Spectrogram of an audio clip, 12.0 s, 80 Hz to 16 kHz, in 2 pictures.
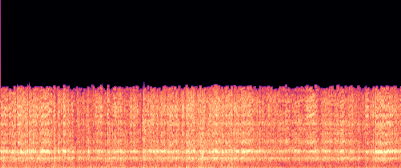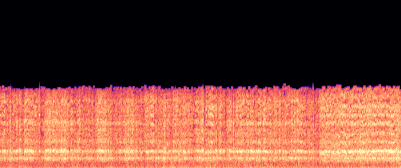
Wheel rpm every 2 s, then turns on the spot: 230, 230, 230, 230, 240, 210.
none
